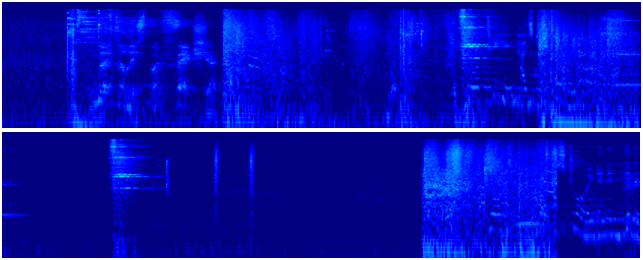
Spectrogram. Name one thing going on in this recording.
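Game spells and weapons clash and boom in a battle.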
